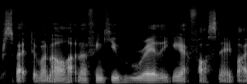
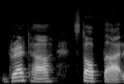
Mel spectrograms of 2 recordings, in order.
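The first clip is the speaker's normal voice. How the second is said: higher, louder, drawn-out villain impression; Wolfenstein villain; 7 semitones higher, 5 dB louder, slower than usual. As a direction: call Greta off, slowly, as the villain. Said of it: "It's like Greta's just killing that guy".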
